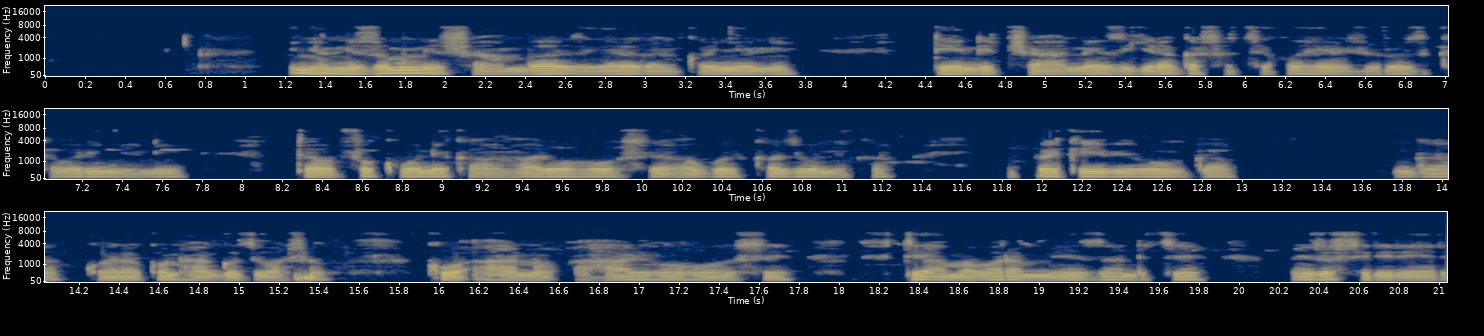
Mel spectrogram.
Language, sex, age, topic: Kinyarwanda, male, 18-24, agriculture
